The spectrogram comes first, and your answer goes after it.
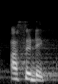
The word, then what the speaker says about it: एसिडिक: एसिडिक ठीक है ना तो सी पर ज्यादा स्ट्रेस आ जाता है यहां पर ओके सो केमिस्ट्री में पढ़ा एसिडिक एसिड या एसिडिक हो गया यह बहुत ज्यादा इसका टेस्ट एसिडिक है बट इ नॉट एसिडिक इ एसिडिक लराट तो बढ़ते हैं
